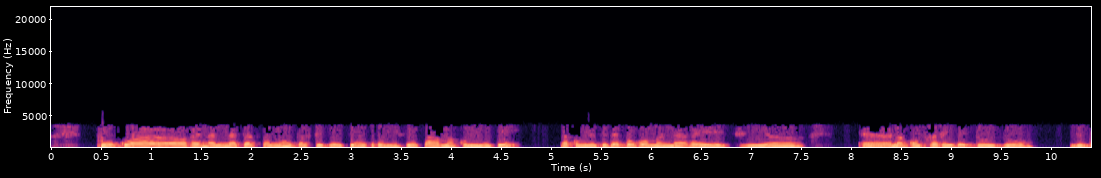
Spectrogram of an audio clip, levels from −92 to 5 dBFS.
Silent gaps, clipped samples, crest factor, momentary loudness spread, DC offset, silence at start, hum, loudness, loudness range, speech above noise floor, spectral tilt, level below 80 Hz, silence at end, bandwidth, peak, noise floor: none; under 0.1%; 14 dB; 5 LU; under 0.1%; 0.1 s; none; -17 LUFS; 1 LU; 24 dB; -9 dB/octave; -52 dBFS; 0 s; 3.6 kHz; -2 dBFS; -40 dBFS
